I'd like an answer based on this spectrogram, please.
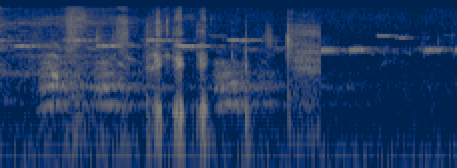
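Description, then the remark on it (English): A dog barks several times in quick, uneven bursts over the first couple of seconds, fairly loud, then quiets as a faint steady tone lingers in the background. “There is always barking when great things happen.”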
